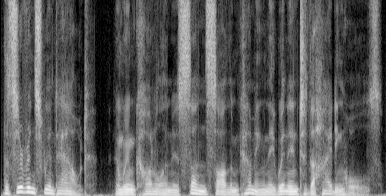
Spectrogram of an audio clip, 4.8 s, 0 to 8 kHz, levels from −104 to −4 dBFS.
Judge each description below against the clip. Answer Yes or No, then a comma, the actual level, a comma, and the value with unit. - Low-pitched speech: Yes, low, 100 Hz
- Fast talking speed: Yes, fast, 235 wpm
